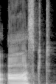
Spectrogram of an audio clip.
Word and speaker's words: asked: इसी तरह आस्क्ड, वो भी आस्क्ड नहीं होता, आस्क्ड ASKED, और इसको भी हम टी की साउंड के साथ पढ़ेंगे।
